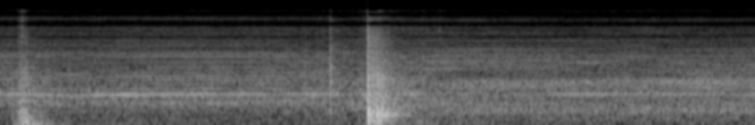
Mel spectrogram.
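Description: Two sudden knocks over a steady hiss with a faint high whine: a short one just after the start and a louder one about three and a half seconds in, with a small click just before it.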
